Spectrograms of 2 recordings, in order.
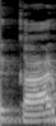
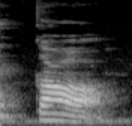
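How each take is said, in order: First: "कार" with the final r sounded; Indian pronunciation. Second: "का" for car, final r dropped; British pronunciation. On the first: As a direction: say "कार" with a clear r at the end. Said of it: "यहाँ पे कार बोलते हैं". ("कार" के अंत में र बोलें) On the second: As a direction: say car as "का", long open vowel. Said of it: "सही उच्चारण होता है का". ("का", अंत का र silent) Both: Shown as a demonstration.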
